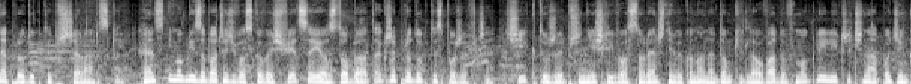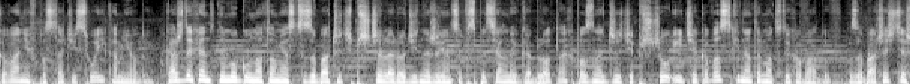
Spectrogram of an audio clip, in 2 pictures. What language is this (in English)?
Polish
